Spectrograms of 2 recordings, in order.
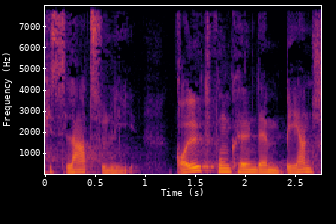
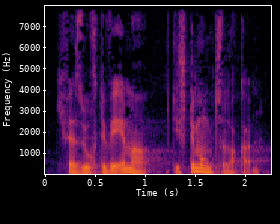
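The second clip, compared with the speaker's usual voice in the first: ordinary delivery, nothing marked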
